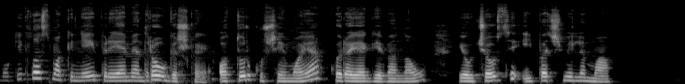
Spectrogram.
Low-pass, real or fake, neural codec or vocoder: 19.8 kHz; real; none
